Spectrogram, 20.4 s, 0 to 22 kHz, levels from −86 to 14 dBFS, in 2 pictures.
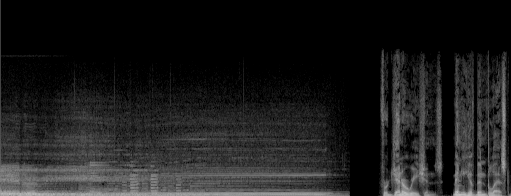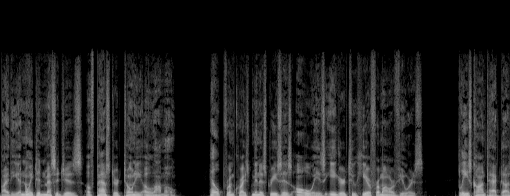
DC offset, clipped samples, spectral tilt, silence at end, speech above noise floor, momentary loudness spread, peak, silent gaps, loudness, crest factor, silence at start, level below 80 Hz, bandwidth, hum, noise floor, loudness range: under 0.1%; under 0.1%; -6 dB/octave; 0 s; 62 dB; 10 LU; 0 dBFS; 6.99-7.54 s; -20 LUFS; 20 dB; 0 s; -34 dBFS; 16.5 kHz; none; -80 dBFS; 7 LU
